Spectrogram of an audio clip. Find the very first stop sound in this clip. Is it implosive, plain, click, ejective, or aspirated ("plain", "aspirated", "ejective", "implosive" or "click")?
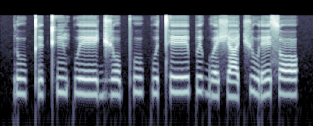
ejective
